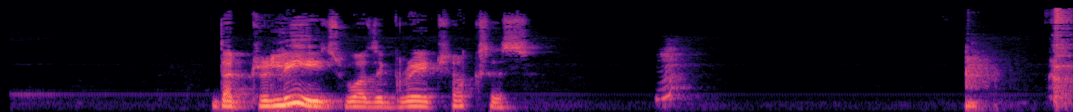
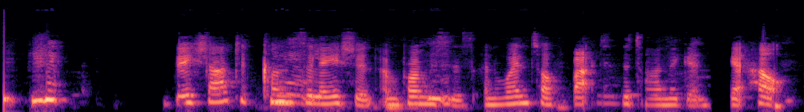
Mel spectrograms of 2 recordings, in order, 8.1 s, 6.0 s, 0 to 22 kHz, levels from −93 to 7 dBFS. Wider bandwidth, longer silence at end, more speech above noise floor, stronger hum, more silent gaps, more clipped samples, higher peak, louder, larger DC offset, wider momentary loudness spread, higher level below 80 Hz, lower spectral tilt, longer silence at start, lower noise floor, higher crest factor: first, 16.5 kHz vs 7 kHz; about the same, 0 s vs 0.1 s; first, 59 dB vs 38 dB; neither; second, none vs 0.97-1.22 s, 5.35-5.47 s; neither; about the same, -2 dBFS vs 0 dBFS; about the same, -20 LUFS vs -18 LUFS; neither; first, 24 LU vs 13 LU; about the same, -60 dBFS vs -60 dBFS; about the same, -6 dB/octave vs -7 dB/octave; first, 1.6 s vs 0 s; first, -78 dBFS vs -57 dBFS; about the same, 22 dB vs 18 dB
